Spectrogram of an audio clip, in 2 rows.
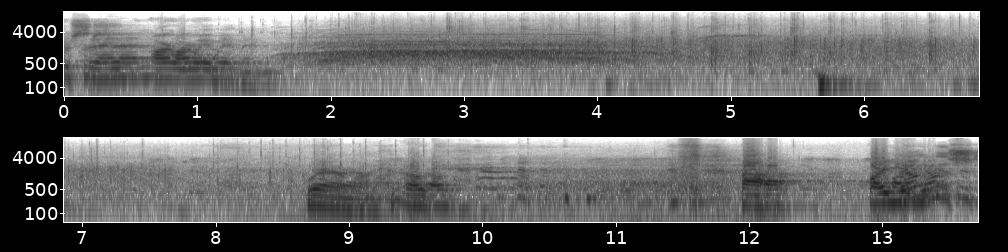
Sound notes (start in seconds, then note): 1.6 cheering; 9.3 laughter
